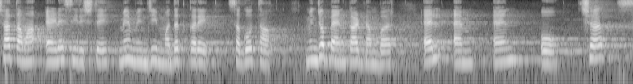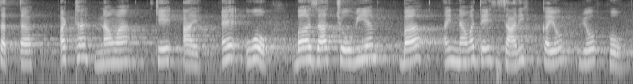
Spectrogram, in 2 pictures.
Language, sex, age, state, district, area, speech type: Sindhi, female, 18-30, Rajasthan, Ajmer, urban, read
